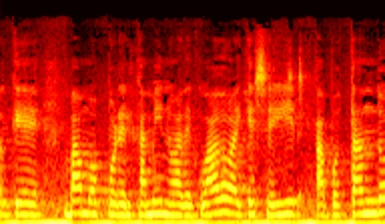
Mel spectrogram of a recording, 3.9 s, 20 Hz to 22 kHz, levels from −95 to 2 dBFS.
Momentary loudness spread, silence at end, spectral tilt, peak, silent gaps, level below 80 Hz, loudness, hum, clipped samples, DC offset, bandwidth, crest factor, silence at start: 2 LU; 0 s; -6 dB/octave; -2 dBFS; none; -18 dBFS; -17 LUFS; none; under 0.1%; under 0.1%; 10.5 kHz; 12 dB; 0 s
